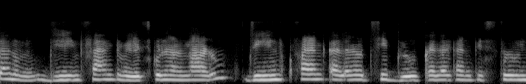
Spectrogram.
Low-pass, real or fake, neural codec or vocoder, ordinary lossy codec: none; fake; codec, 16 kHz, 1 kbps, FreqCodec, smaller model; none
